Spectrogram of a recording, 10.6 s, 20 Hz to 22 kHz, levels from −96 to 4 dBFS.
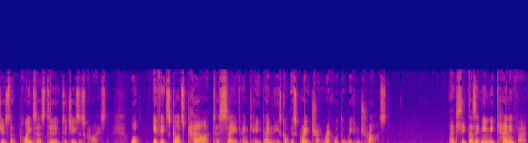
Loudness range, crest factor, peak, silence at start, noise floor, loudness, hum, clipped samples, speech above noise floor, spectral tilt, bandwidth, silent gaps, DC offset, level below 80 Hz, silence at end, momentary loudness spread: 5 LU; 22 dB; -10 dBFS; 0 s; -62 dBFS; -30 LUFS; none; under 0.1%; 32 dB; -4.5 dB/octave; 11.5 kHz; none; under 0.1%; -60 dBFS; 0.05 s; 12 LU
